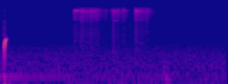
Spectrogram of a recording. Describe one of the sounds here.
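Bright jingling coins chime briefly.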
